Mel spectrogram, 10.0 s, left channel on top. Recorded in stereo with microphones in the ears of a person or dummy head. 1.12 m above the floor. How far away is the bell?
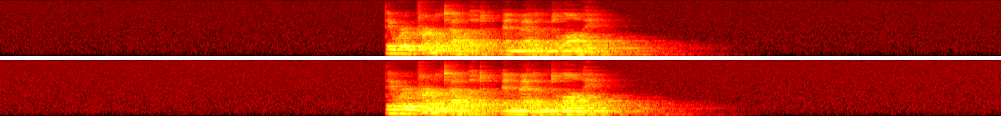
No bell in this recording.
